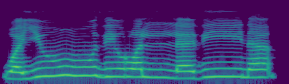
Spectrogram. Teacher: we are going to join ra with lam here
